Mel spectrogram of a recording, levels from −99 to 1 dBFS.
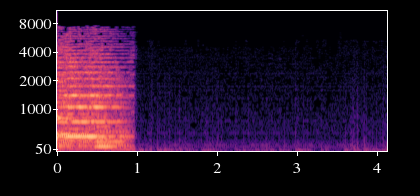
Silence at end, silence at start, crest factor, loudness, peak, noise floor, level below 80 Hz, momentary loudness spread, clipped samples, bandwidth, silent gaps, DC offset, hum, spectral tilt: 3.15 s; 0 s; 18 dB; -15 LUFS; -4 dBFS; -64 dBFS; -48 dBFS; 21 LU; under 0.1%; 7.8 kHz; none; under 0.1%; 50 Hz at -60 dBFS; -5.5 dB/octave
